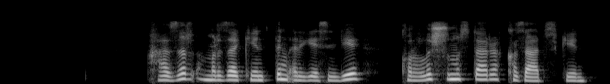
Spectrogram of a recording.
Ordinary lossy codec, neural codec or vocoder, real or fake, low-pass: none; codec, 16 kHz, 1 kbps, X-Codec, WavLM features, trained on Multilingual LibriSpeech; fake; none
